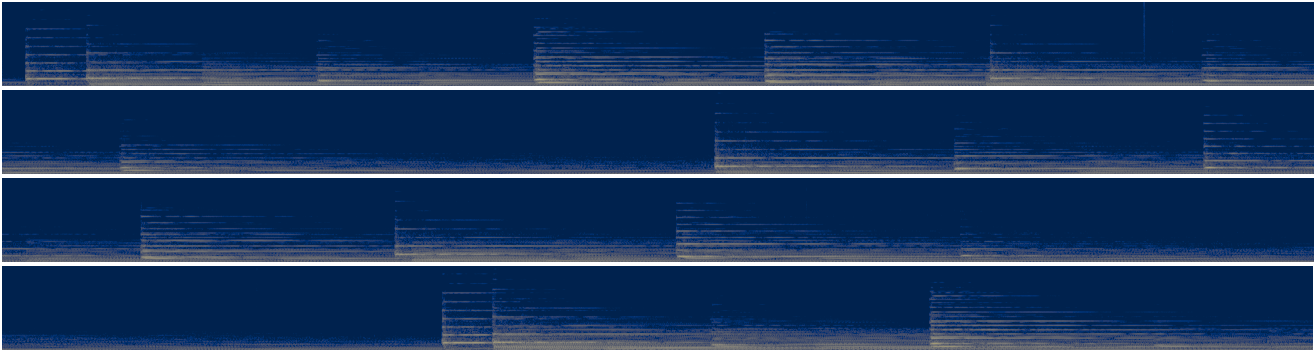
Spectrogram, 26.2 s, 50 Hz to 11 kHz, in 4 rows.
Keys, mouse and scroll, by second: 0.1-0.8 scroll up 1, 1.4 scroll down 1, 3.0 scroll up 1, 4.2 click, 4.9-5.5 scroll down 1, 5.5-5.8 scroll up 1, 5.8-7.7 scroll down 1, 9.1 shift+click, 9.1 typing, 11.8 space, 13.9 scroll down 1, 16.7 click, 18.0 scroll up 1, 20.6 alt+shift+click, 24.4-24.8 scroll down 1, 25.1 scroll up 1, 25.5-26.2 scroll down 1.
